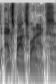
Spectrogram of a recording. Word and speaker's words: Xbox One X: Okay, well, first, if I had the money to buy an Xbox One, I probably wouldn't get an Xbox One or Xbox One X. Did I say that right? – Yeah. – Is there another X? – No, there's one X. Xbox One X.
